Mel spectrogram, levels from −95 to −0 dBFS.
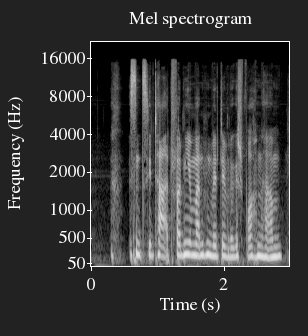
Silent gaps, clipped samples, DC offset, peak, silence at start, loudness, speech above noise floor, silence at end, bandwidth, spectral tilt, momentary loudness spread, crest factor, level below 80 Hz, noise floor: none; under 0.1%; under 0.1%; -2 dBFS; 0.3 s; -18 LUFS; 20 dB; 0.1 s; 16.5 kHz; -5 dB/octave; 13 LU; 16 dB; -52 dBFS; -38 dBFS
